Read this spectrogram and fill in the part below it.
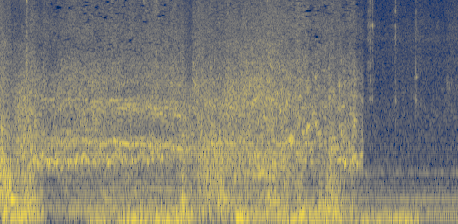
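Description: A car in a Thai mystery film skids and swerves with a loud, sustained tire screech, then crashes into a pole, the noise cutting off abruptly near the end.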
